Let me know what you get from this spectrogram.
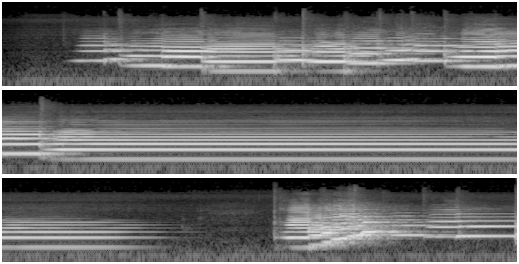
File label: Sequenza for Alto Saxophone; Berio; IX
